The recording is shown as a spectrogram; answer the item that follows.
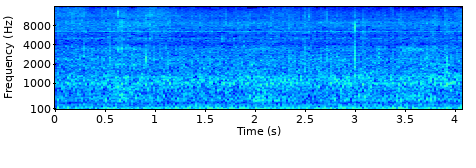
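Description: Steady low mechanical hum from a crane hoisting a bungee jump cage, mixed with wind on the microphone.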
